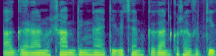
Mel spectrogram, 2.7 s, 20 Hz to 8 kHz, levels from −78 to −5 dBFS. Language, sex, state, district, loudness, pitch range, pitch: Wancho, male, Arunachal Pradesh, Longding, -19 LUFS, 110-115 Hz, 110 Hz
